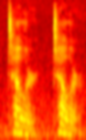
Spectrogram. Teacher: if you drop the H you have to be certain that you link it to the word before tell her tell her it's almost like it becomes one word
